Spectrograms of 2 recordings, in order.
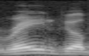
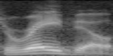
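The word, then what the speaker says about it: Raville: And David, I thought he pronounced it Rainville, but it's Rayville. It's Rayville, yeah. R-A? R-A-V-I-L-L-E.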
